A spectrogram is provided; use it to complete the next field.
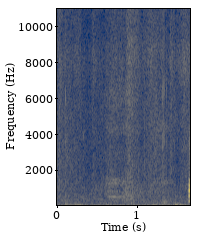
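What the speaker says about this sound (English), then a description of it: "It's a really beautiful little chicken breed." A silkie chicken clucks close by, soft low murmurs ending in one sharper, louder cluck, with quiet background rustle.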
